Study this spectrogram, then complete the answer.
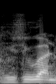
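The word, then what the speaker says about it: هُزُوًا: masterdarnya bacanya huzuan ya imam asim bacanya di masdarnya huzuan.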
